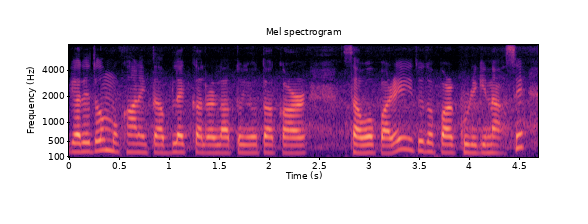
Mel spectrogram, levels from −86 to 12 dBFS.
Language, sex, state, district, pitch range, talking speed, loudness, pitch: Nagamese, female, Nagaland, Dimapur, 205-230 Hz, 205 wpm, -16 LUFS, 210 Hz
